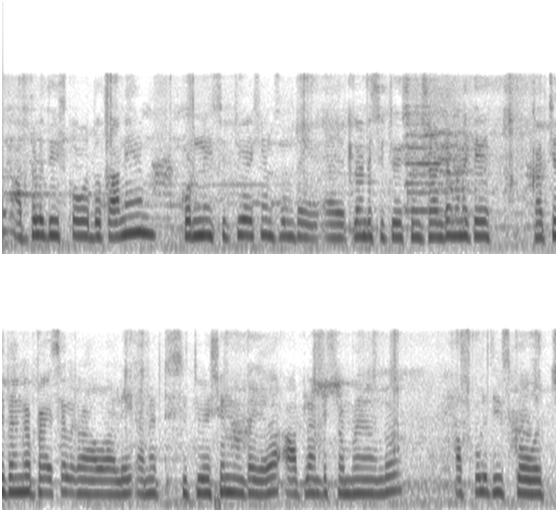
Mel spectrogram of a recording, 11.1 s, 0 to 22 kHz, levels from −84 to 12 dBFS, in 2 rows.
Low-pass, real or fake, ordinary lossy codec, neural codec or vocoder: none; fake; none; codec, 16 kHz, 6 kbps, DAC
